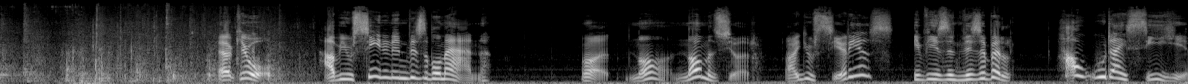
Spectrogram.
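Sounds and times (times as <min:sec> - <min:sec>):
footsteps running down a hall: 0:00.0 - 0:03.4
speech: 0:02.2 - 0:05.0, 0:05.8 - 0:11.8.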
